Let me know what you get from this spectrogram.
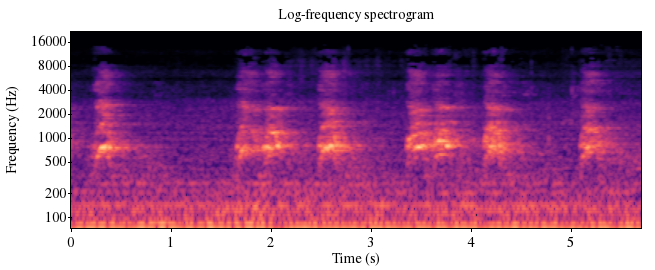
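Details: Young Tibetan Mastiff puppies barking in a loose series of six bright, yappy barks spaced roughly a second apart, over a constant low background hum.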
